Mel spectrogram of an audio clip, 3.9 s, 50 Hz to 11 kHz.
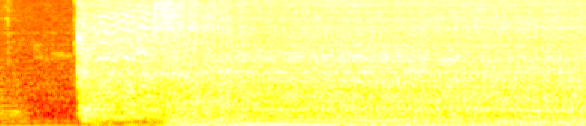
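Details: Ford F-150 after starter work and repair of corroded terminals and wiring (previously barely cranked cold, no crank when hot): quick clean catch straight into a steady, even idle with no drawn-out cranking. Healthy start after repair.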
